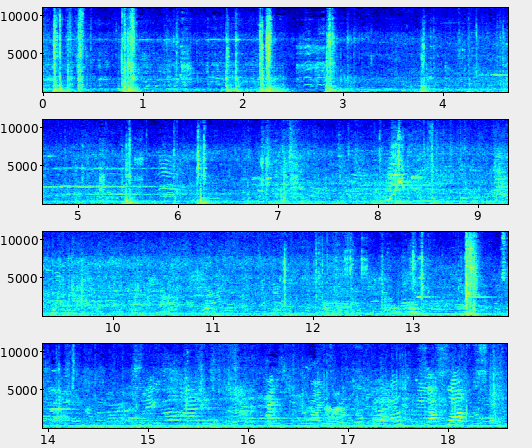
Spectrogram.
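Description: Wiegand summer bobsled rolling in its stainless-steel trough, a steady rumble with several sharp knocks in the first three seconds, slowing as it comes into the end station. Voices of people and a child come in over it, and a steady low hum sets in during the last six seconds.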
